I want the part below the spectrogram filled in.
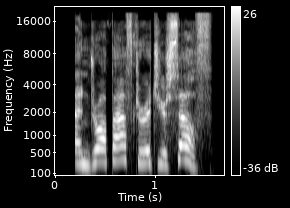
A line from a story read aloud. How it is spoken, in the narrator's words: I shouted at him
